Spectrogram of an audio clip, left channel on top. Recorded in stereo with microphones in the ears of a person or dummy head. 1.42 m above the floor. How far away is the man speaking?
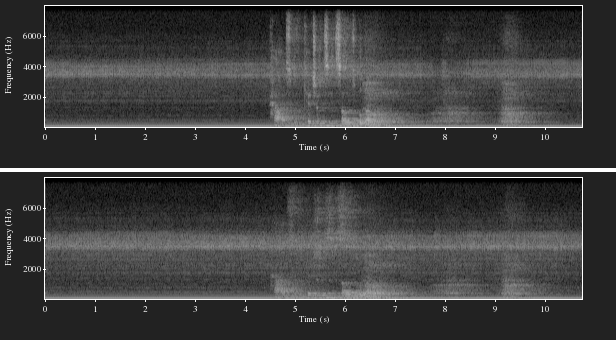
About 5 m.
